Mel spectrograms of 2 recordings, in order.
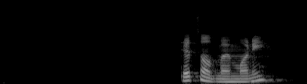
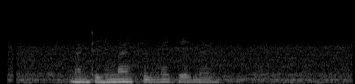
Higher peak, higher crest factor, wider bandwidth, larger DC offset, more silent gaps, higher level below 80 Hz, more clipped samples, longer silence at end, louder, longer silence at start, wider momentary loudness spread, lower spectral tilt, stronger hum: first, -16 dBFS vs -24 dBFS; about the same, 22 dB vs 18 dB; about the same, 10.5 kHz vs 9.8 kHz; neither; neither; second, -76 dBFS vs -62 dBFS; neither; first, 0.25 s vs 0 s; first, -35 LUFS vs -42 LUFS; first, 1.8 s vs 0.05 s; second, 5 LU vs 15 LU; about the same, -8 dB/octave vs -8 dB/octave; neither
